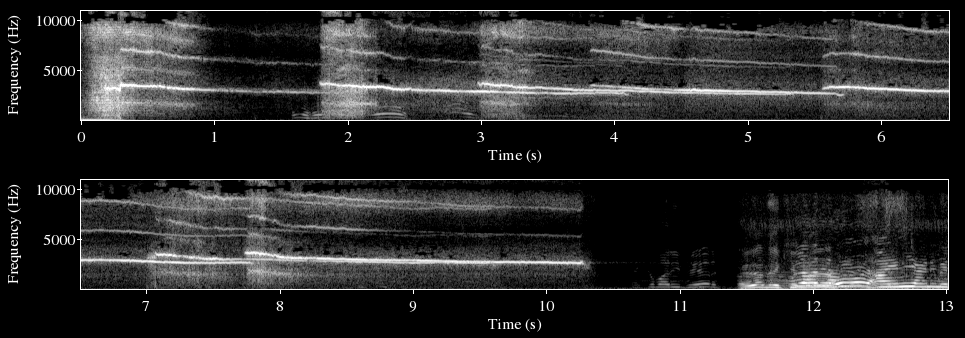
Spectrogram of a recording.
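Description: A whistling firework going off on the ground: a run of shrill whistles, about eight of them, each starting with a sharp burst and sliding slowly down in pitch, overlapping one another. They stop suddenly about ten seconds in.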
